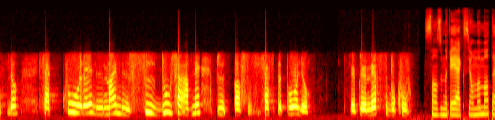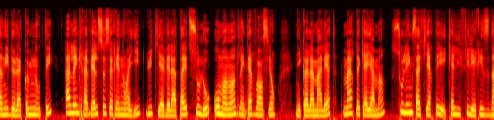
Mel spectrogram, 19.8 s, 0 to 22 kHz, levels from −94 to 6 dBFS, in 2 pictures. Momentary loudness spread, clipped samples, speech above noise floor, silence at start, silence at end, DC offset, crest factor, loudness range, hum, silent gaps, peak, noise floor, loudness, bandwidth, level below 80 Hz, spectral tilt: 15 LU; under 0.1%; 45 dB; 0 s; 0 s; under 0.1%; 18 dB; 10 LU; none; none; 0 dBFS; -62 dBFS; -18 LUFS; 16 kHz; -54 dBFS; -4.5 dB/octave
